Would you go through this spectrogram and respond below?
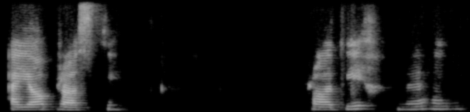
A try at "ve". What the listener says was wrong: Ve. If you remember, you changed that the V sound to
